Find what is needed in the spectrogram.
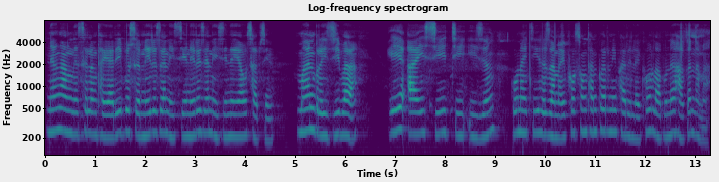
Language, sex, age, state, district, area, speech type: Bodo, female, 18-30, Assam, Kokrajhar, rural, read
